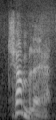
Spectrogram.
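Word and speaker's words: Cholmondeley: Being an American, he had no reason to know that the name Chumli is in no way pronounced the way it is spelled. Oh, Joe, I never thought of that. Chum, that name spelled C H O L.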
